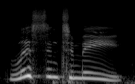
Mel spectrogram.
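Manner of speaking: a small daughter tugging at dad's sleeve; child demanding attention. Retold or imitated. Emma in the back seat demanding her daddy listen. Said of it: "and she says".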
